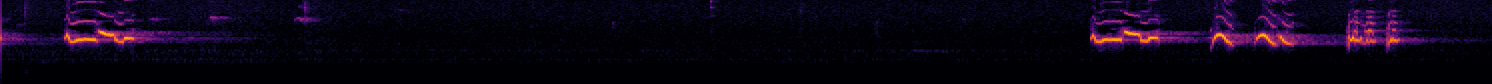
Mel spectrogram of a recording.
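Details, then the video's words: A short whistled burst from an American robin opens, followed by nearly five seconds of quiet, then a fuller phrase of several slurred, bouncing notes with high, thin overtones. "American Robin Bird Sound, Bird Song"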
